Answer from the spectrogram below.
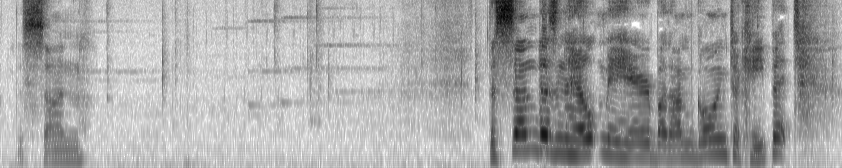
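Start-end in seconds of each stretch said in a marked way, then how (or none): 4.9-8.0 atrocious fake Scottish or Irish accent. While playing a game, the speaker comments on a move; bad scottish or irish accent. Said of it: "That was my Scottish / Irish, I guess, accent".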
